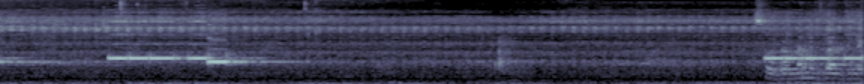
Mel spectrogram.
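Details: Repeated steady electronic alarm tones over a constant machine hum: a high-frequency oscillatory ventilator alarming for high minute ventilation, demonstrated on a test lung rather than a baby.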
